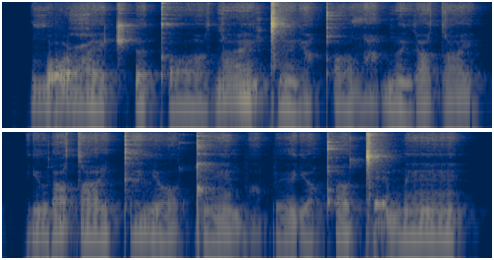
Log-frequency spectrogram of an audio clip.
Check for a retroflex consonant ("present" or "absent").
absent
